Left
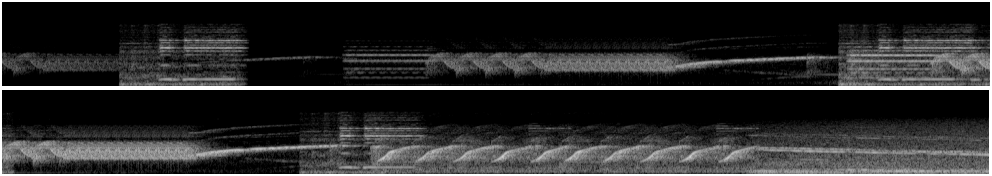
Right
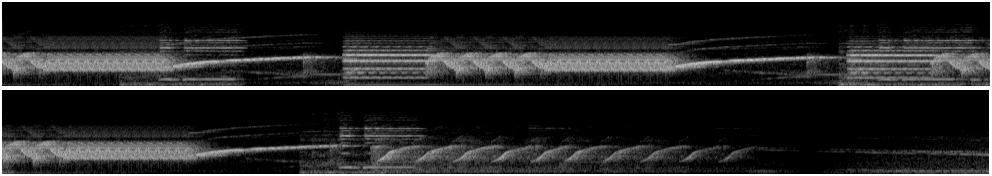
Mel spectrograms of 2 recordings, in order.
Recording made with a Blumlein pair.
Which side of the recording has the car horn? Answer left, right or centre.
left.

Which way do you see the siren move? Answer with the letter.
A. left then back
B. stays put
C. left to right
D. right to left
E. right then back
D.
